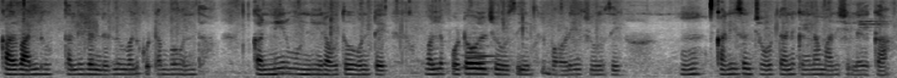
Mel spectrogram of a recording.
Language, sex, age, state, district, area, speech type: Telugu, female, 45-60, Telangana, Mancherial, rural, spontaneous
